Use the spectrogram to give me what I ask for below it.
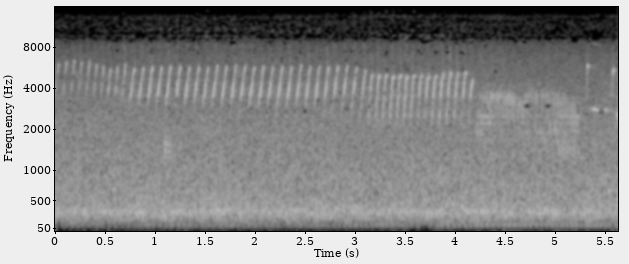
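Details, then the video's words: Canary of the loper type delivering a long rolling song: an even, rapid trill of about four seconds with many evenly spaced pulses, shifting slightly lower, then fading into soft warbling and a few high notes. "SUARA KENARI LOPER NGEROL PANJANG"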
